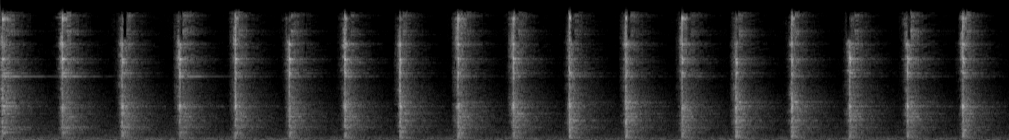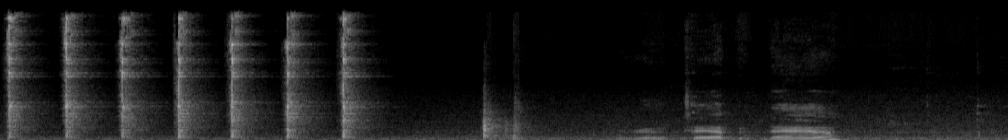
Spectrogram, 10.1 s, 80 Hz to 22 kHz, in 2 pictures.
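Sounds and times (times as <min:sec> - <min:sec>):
hammer tapping on steel punch: 0:00.0 - 0:07.0.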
